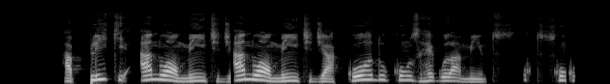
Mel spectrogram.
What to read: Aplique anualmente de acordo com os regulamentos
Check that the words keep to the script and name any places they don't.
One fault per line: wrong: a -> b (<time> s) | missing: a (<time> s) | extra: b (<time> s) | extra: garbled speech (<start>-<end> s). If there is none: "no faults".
extra: anualmente de (2.3 s)
extra: garbled speech (5.2-5.8 s)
